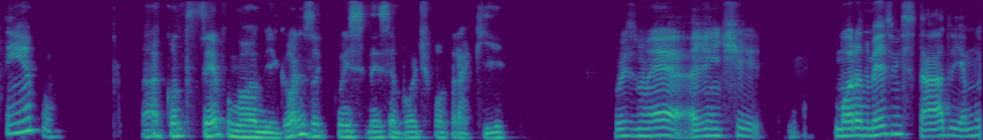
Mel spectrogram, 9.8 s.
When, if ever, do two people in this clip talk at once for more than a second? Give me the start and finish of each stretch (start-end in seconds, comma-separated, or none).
none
